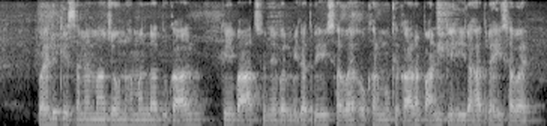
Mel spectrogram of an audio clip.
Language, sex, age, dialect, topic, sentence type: Chhattisgarhi, male, 18-24, Western/Budati/Khatahi, agriculture, statement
